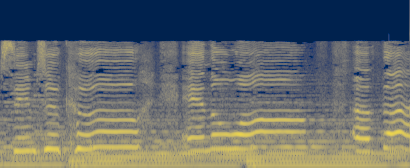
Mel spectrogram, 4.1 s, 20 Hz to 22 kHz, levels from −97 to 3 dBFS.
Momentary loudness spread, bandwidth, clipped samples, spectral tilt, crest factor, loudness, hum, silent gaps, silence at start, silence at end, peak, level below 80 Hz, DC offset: 8 LU; 9.4 kHz; under 0.1%; -4 dB/octave; 12 dB; -13 LUFS; none; none; 0 s; 0 s; 0 dBFS; -26 dBFS; under 0.1%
